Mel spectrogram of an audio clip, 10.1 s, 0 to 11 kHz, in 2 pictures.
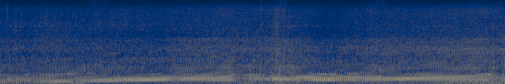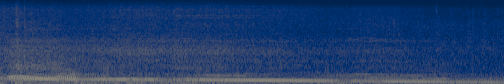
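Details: Honda S2000 petrol engine after fixing a high-rpm misfire; it pulls cleanly through two rising runs into VTEC and shifts, smooth and even with no stumble: normal acceleration, no misfire.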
